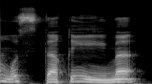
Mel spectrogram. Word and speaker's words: مستقيم: نعم ثم قال وسينا مستقيما مستقيمه عفوا وسيله مستقيم يعني احرص على السين فلا تقول المستقيم نسمع البعض يقول هكذا احرص على السين فلا تفخمها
